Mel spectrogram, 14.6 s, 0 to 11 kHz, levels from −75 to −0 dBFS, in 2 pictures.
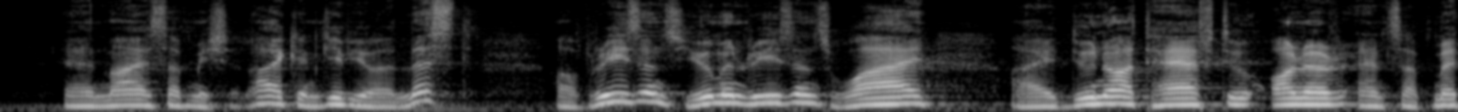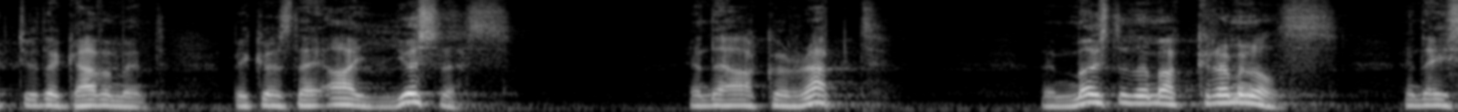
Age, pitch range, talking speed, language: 60-79, 110-140 Hz, 170 wpm, English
